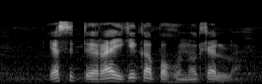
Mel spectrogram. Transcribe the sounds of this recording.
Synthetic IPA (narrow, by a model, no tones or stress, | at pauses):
jasɪtʼɛɾaɪkʼɪkʼapʼahʊnɔt͡ɬʼɛl̩ːɔ̰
